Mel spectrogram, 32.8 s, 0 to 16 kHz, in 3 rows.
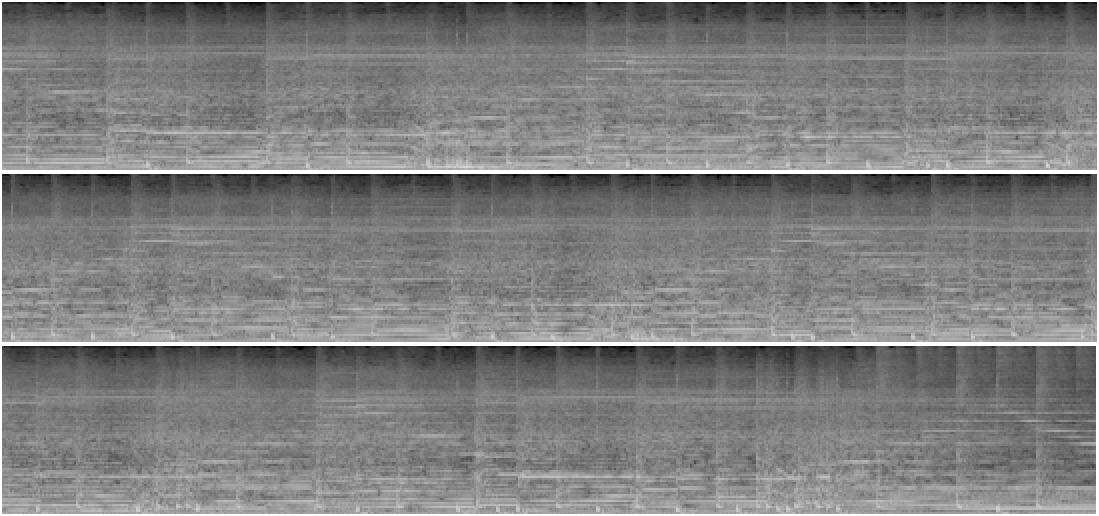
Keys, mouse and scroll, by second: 0.1-4.6 alt+shift+drag, 5.0 click, 5.3-11.7 shift+drag, 14.5-18.9 drag, 18.9 ctrl+z, 20.6-23.5 shift+drag, 23.5 alt+scroll up 1, 24.3-27.4 drag, 27.4-31.4 shift+drag, 31.4 alt+scroll down 1, 31.6-32.1 alt+scroll up 2, 32.7-32.8 scroll up 1.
